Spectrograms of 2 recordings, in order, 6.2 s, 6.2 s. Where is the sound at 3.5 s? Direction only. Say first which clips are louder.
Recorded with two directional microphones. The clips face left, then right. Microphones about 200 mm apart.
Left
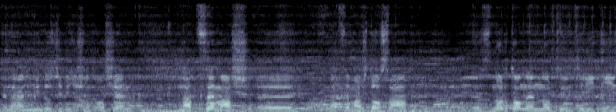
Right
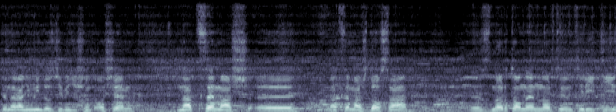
Right 6 dB; 55° right (ahead or behind).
